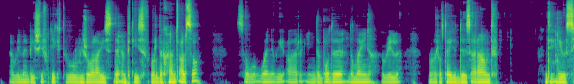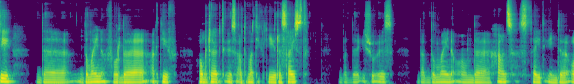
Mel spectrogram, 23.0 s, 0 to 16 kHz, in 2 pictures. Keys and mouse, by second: 0.6 shift+click, 2.6-2.9 shift+drag, 3.7 KP_3, 4.6 shift+middle drag, 5.4 middle click, 7.3 g, 8.5 r, 11.2 shift+drag, 12.7 g, 14.8 click, 16.4 r, 17.3 g, 18.0 r.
